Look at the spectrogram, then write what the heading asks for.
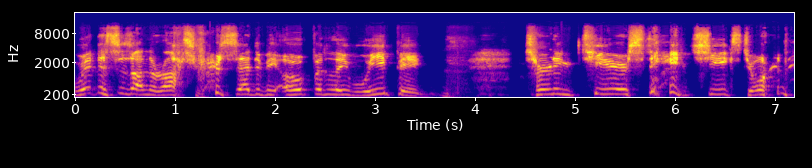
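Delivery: loud reading broken by bursts of giggles. Reading a written passage aloud, unable to stop laughing while reading. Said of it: "I can't even read it without laughing".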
